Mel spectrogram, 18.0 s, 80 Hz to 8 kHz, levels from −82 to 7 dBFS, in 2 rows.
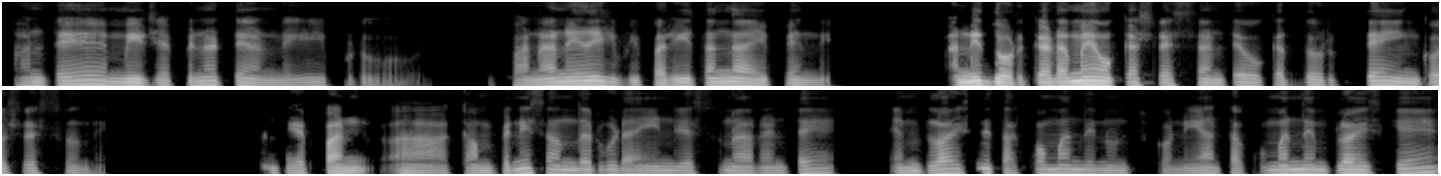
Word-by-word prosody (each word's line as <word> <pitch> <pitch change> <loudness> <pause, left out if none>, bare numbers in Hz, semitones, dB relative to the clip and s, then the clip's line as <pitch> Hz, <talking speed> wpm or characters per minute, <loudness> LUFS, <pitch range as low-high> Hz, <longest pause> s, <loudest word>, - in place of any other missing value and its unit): అంటే 125 +1 -1 0.3
మీరు 115 -2 +4
చెప్పినట్టే 130 +5 -2
అండి. 100 0 -5 0.2
ఇప్పుడు - - -14 0.9
పని 100 +1 -1
అనేది 135 +3 +6 0.2
విపరీతంగా 115 +5 +1
అయిపోయింది. 100 -3 -3 0.8
పని 115 +4 +8
దొరకడమే 120 +5 +7
ఒక 125 0 -4
స్ట్రెస్ 110 0 -4
అంటే 110 +1 -3
ఒక - - -17 0.2
దొరికితే 105 +7 -2 0.2
ఇంకో 115 +1 -2
స్ట్రెస్ 105 -1 -9
ఉంది. 90 -1 -13 1.0
అంటే 100 +1 -7 0.2
పన్ 105 +1 +4 0.3
ఆహ్, 95 -3 -3
కంపెనీస్ 115 +9 -3
అందరూ 125 +1 -3
గూడా 130 - -4
ఏం 115 - -4
చేస్తున్నారంటే 115 0 -7 0.6
ఎంప్లాయీస్‌ని 130 +7 -2
తక్కువ 125 +2 -7
మందిని 130 -1 -4
ఉంచుకొని, 100 -3 -12
ఆ - - -3
తక్కువ 100 +3 -9
మంది 130 +1 +1
ఎంప్లాయీస్‌కే 125 +3 -2
115 Hz, 115 wpm, -21 LUFS, 105-125 Hz, 1.0 s, పని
